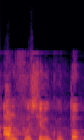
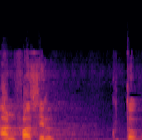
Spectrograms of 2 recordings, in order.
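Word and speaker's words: أنفس الكتب: Di sini ditulis anfusil kutub. Selalu saya baca anfasil kutub karena maknanya kitab terbaik. Kalau kitab terbaik bacanya bukan anfus tapi apa? Anfas.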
